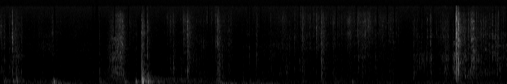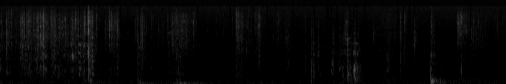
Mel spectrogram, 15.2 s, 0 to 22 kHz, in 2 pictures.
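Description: Gloved hands handling and opening a 2021 Topps Finest cardboard hobby box: faint scattered rustling, tearing and light knocks, with a louder knock about two seconds in.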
